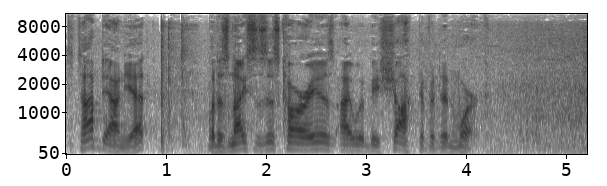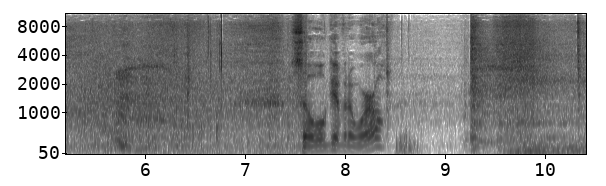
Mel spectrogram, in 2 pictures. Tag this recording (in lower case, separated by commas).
motor vehicle (road), speech, car, vehicle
